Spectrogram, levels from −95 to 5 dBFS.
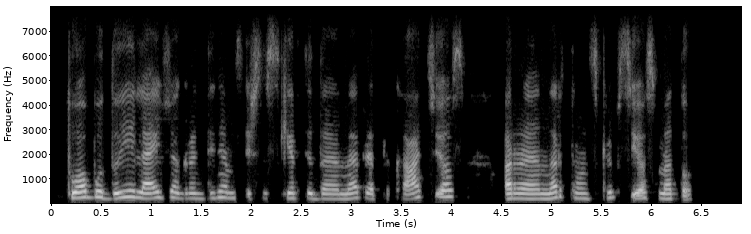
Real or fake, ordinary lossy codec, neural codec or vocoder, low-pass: real; Opus, 32 kbps; none; 7.2 kHz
